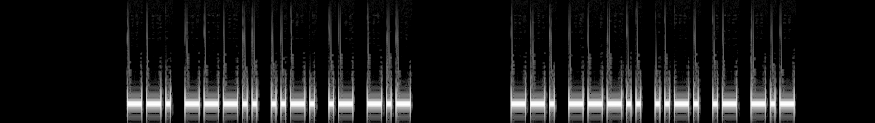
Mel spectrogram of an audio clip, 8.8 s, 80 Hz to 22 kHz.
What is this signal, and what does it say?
Morse code, heard as a keyed tone, about 25 wpm, 700 Hz. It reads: G8FAK G8FAK
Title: DXCC-100 Call Signs - 5 Characters - Repeated 2x - 25wpm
